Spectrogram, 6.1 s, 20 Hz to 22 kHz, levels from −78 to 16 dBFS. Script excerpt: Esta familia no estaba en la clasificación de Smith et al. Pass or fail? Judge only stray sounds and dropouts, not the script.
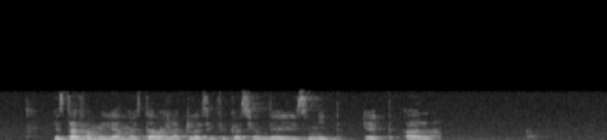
pass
